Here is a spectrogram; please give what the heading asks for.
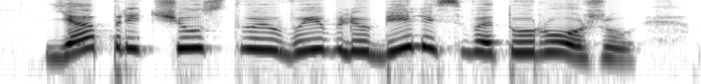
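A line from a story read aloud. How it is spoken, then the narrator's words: Young woman exclaiming. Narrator (Russian): воскликнула, наконец, молодая дама, которую княгиня Вера называла кузиной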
